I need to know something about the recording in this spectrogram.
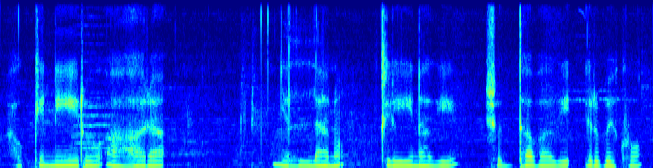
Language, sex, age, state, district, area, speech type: Kannada, female, 18-30, Karnataka, Gadag, rural, spontaneous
